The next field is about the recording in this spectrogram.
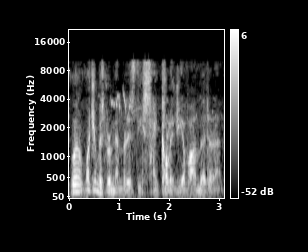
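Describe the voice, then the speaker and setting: An actor playing a blunt British detective who reasons emphatically in a radio mystery drama. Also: male voice, a bass voice, huge pitch swings, gravelly, sharp tone, slight background noise, exaggerated voice. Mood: emphatic, argumentative. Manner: emphatic, argumentative, deliberate.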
